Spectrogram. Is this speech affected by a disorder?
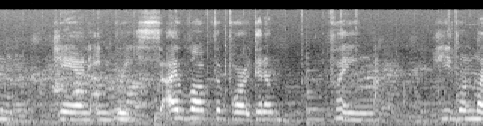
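Yes: cerebral palsy.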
